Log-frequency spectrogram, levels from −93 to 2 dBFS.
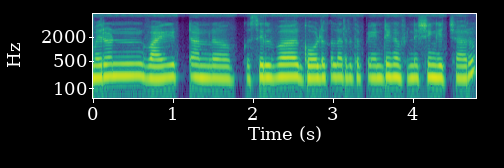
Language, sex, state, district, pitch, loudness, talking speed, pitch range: Telugu, female, Andhra Pradesh, Annamaya, 195 Hz, -13 LUFS, 125 wpm, 190-205 Hz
